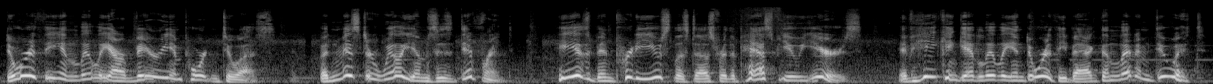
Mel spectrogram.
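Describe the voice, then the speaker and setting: A man's voice: high-pitched, huge pitch swings, moderate pace, gravelly, a little mellow, husky, pitched above the performer's own voice, heavily acted. A man voicing an imperious, dismissive elderly grandmother in an audio drama, with a haughty, insistent manner. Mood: cold, dismissive.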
